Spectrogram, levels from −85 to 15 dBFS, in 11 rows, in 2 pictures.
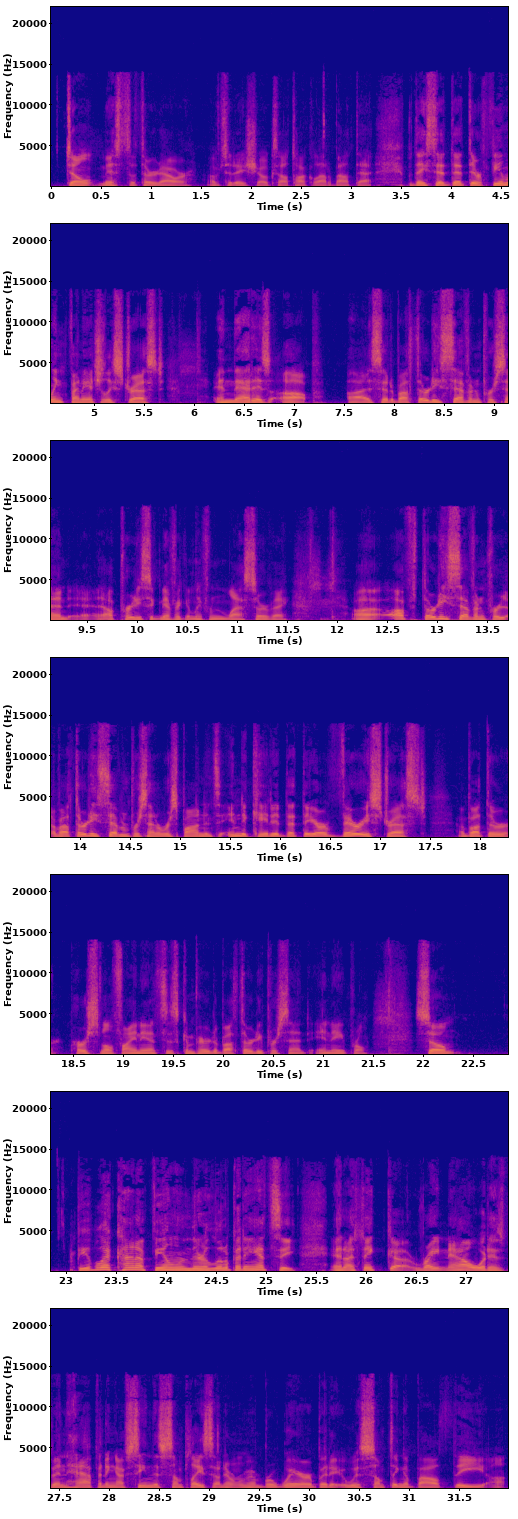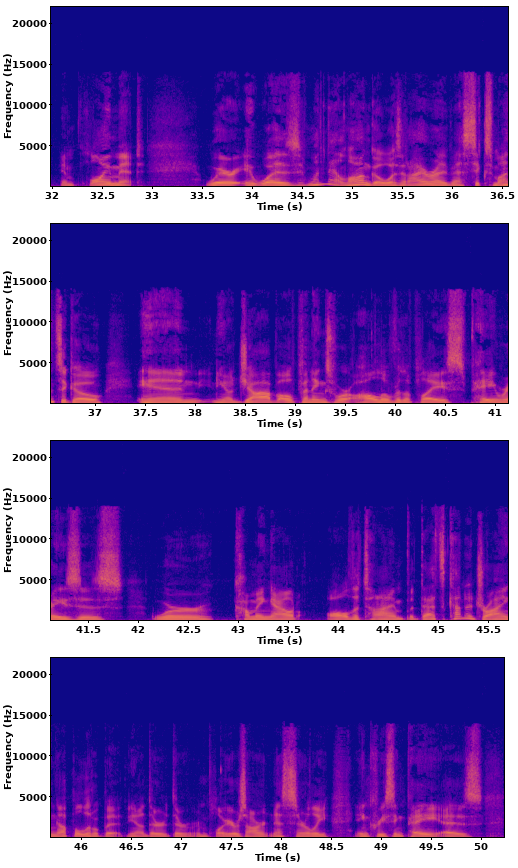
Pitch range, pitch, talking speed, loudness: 120-155 Hz, 140 Hz, 180 wpm, -24 LUFS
